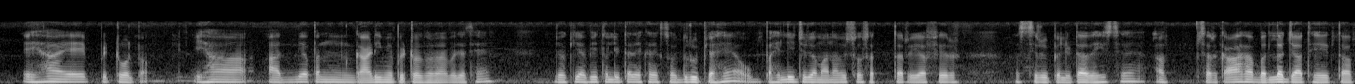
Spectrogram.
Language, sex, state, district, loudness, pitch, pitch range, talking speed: Chhattisgarhi, male, Chhattisgarh, Korba, -19 LUFS, 110 Hz, 105-120 Hz, 190 wpm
